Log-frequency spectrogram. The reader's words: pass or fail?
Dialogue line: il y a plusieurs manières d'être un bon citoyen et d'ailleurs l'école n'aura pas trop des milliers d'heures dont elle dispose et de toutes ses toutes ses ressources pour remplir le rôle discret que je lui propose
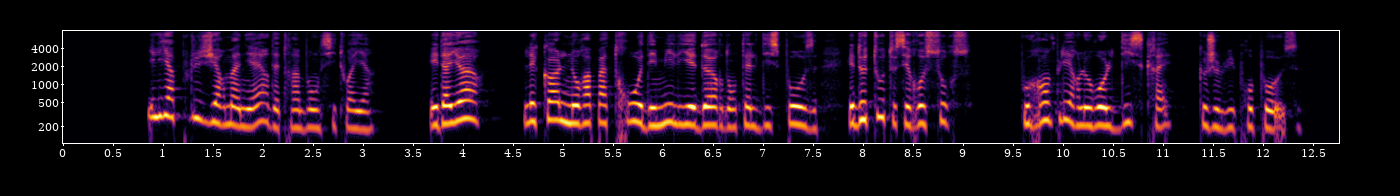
fail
